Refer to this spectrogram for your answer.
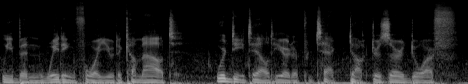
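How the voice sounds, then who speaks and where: A man speaks quietly at a moderate pace in a put-on character voice with a very deep, low pitch, with clear background noise behind him. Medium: read story. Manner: low, quiet.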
